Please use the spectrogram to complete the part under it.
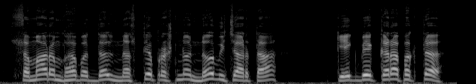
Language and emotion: Marathi, angry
